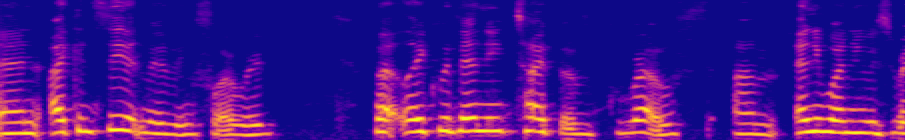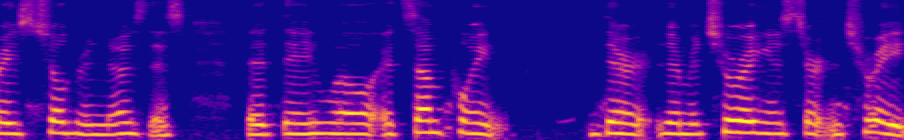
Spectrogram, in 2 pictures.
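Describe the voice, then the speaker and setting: This woman's voice is fairly high in pitch, dark and mellow in tone, with fairly even intonation. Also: moderate pace. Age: 60s. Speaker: optometrist and author. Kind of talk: interview conversation. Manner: halting.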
